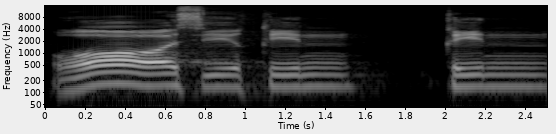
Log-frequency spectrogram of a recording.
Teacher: dia tidak sempurna derajat ketebalannya karena dia berbaris kasroh. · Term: qaf kasrah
